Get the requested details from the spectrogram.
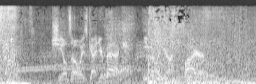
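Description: Monsters growl and snarl close by.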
